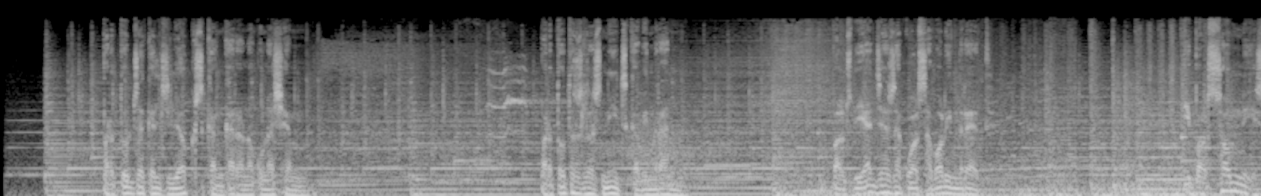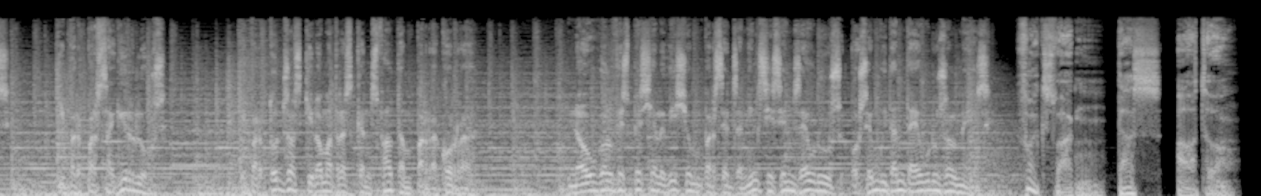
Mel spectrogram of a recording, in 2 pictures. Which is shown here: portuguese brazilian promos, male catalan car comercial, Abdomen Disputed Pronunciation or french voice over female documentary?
male catalan car comercial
